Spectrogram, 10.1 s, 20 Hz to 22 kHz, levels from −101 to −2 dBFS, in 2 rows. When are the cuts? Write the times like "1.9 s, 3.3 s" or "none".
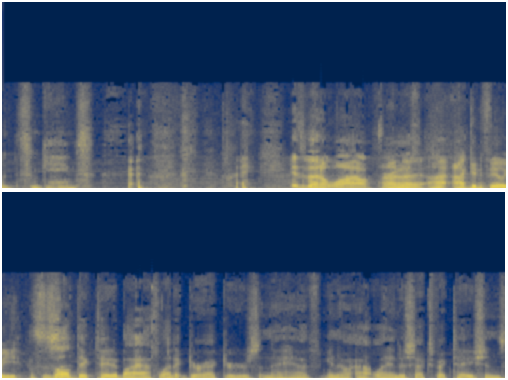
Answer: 5.3 s

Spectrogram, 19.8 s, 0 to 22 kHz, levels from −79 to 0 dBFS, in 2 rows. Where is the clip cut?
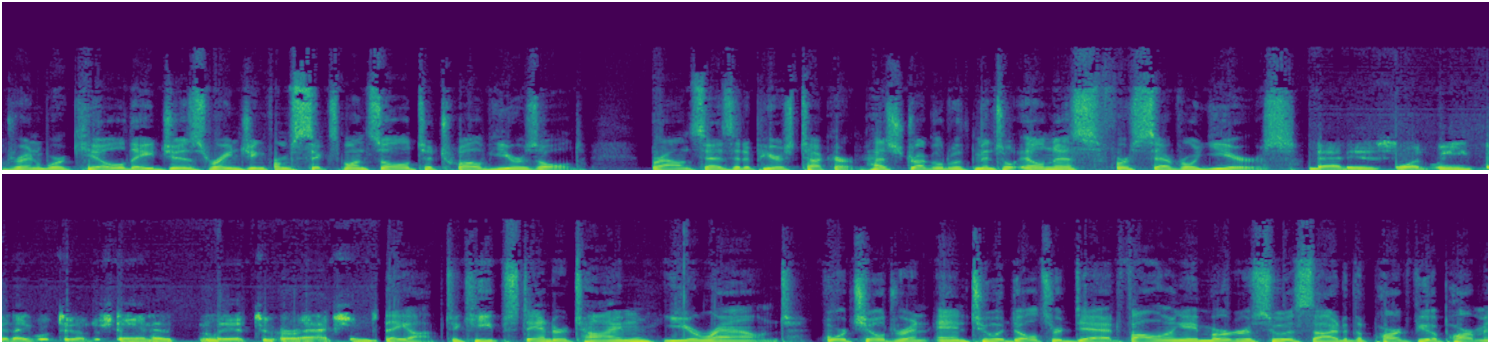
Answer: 12.4 s

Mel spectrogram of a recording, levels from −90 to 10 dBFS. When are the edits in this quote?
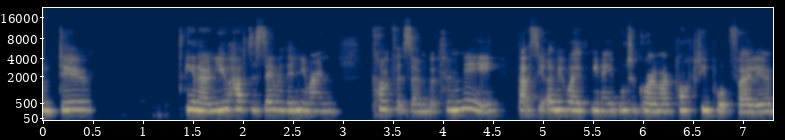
none

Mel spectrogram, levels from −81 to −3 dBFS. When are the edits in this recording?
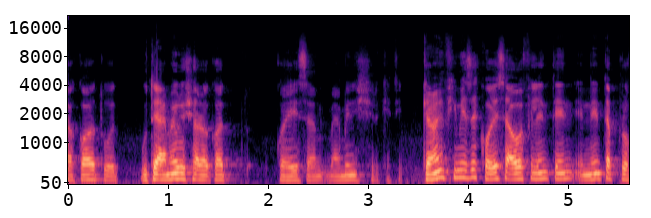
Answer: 3.4 s

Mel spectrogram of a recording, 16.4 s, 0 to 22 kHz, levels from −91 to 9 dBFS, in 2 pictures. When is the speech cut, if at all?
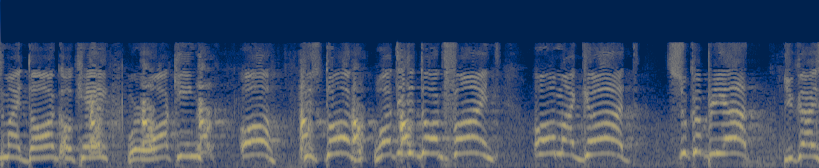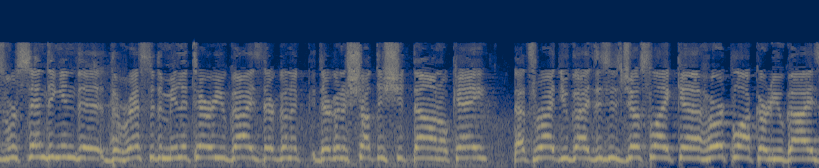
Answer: none

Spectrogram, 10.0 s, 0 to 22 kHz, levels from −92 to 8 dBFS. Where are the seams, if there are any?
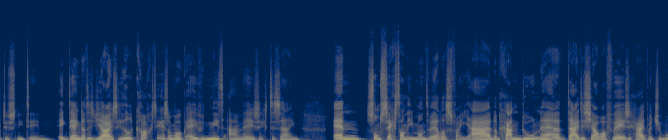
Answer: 4.9 s, 7.5 s

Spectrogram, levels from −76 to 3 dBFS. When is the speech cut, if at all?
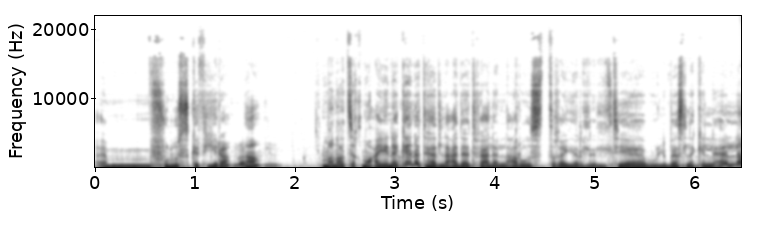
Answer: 2.2 s

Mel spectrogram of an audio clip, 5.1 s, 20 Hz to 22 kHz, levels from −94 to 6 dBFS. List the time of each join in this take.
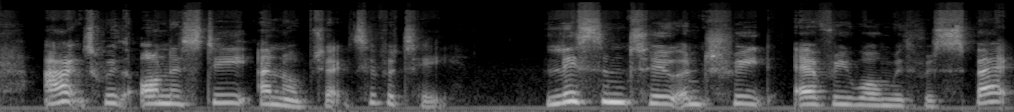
1.3 s, 2.7 s

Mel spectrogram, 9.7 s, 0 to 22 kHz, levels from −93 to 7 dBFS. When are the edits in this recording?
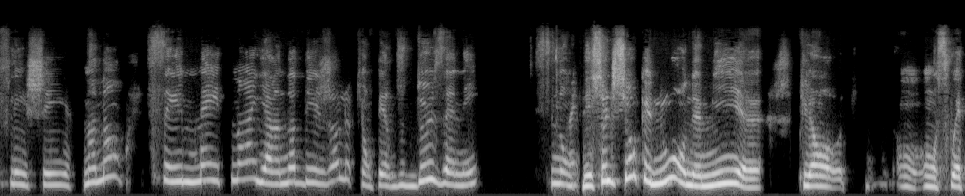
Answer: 5.8 s

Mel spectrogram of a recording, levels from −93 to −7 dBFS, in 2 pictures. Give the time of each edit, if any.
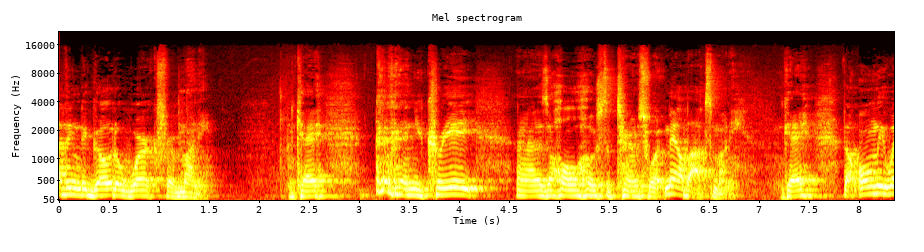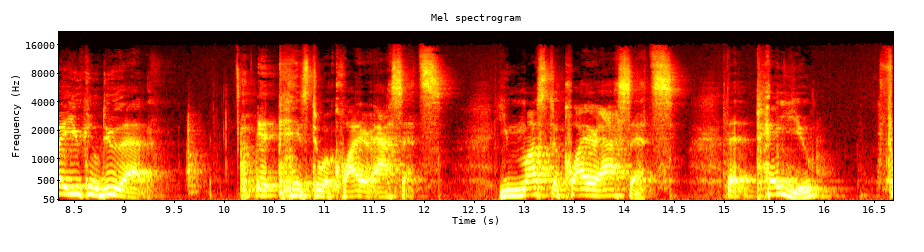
none

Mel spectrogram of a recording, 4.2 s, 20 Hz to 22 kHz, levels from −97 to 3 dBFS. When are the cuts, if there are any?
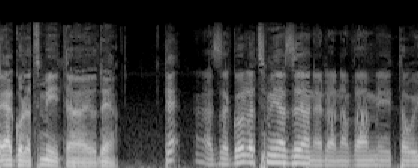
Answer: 3.1 s

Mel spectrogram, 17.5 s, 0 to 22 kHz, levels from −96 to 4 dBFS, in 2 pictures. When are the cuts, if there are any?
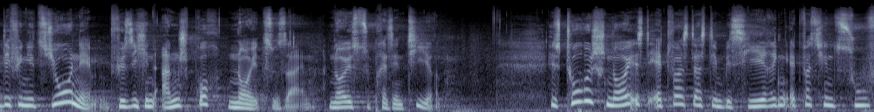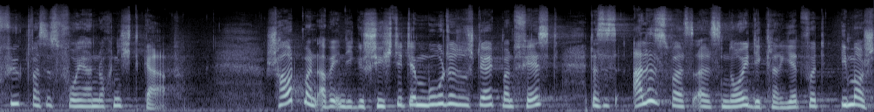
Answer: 3.2 s

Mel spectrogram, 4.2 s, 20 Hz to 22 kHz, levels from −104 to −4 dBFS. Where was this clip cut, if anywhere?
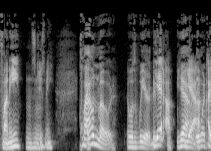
1.6 s

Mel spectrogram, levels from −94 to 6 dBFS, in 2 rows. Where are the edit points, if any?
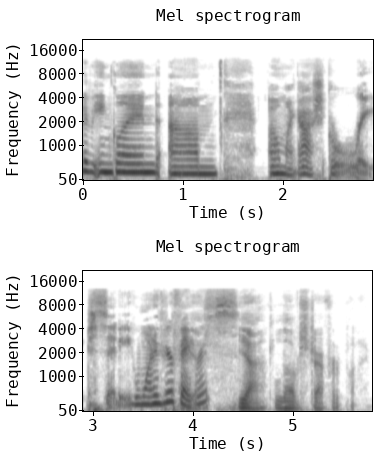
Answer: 2.4 s

